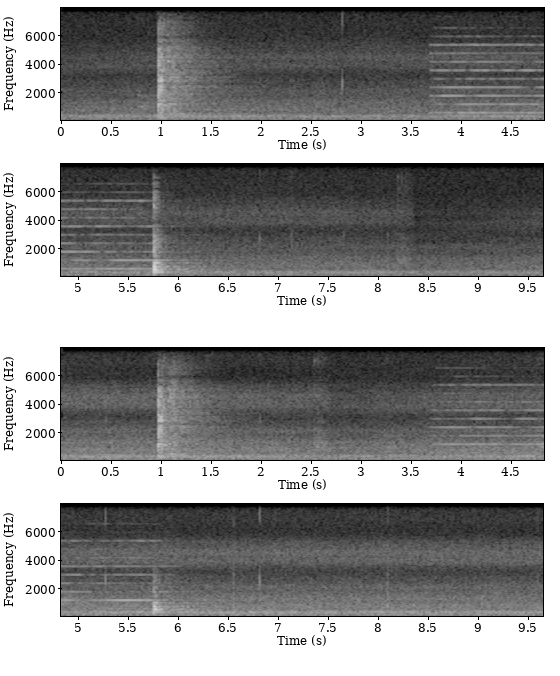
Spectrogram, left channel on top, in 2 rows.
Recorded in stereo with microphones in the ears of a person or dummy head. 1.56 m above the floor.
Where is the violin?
25° left (ahead or behind), 8 m.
